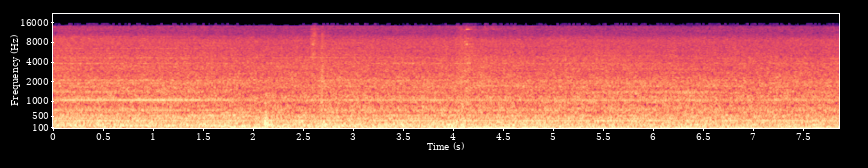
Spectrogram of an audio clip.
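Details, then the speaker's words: Heater blower fan on high with engine at operating temperature, 52° outside: steady, even rush of air with faint motor hum, no ticking or rubbing; audible but not very loud, running normally. "So, if you compare the last video to this video, it's probably going to be quieter, but like I said, it's I can hear the fan, but it's not like super loud."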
